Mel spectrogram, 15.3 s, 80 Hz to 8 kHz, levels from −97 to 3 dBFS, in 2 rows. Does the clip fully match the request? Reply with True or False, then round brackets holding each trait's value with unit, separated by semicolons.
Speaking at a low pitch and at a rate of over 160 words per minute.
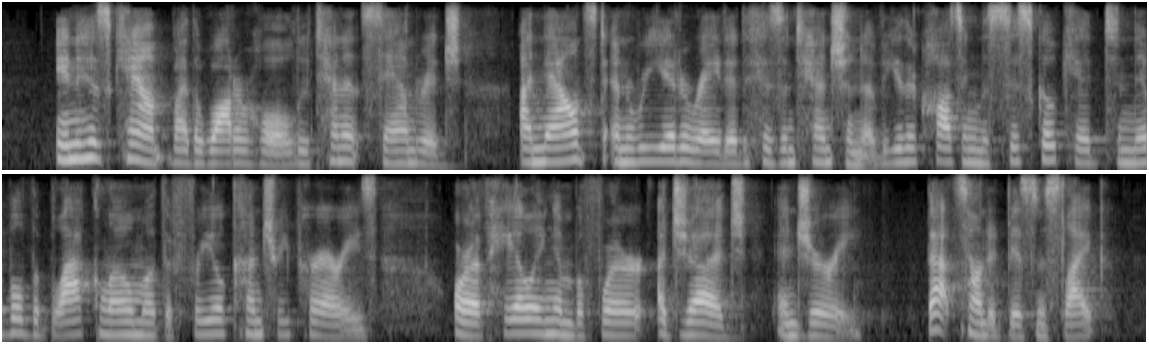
False (185 Hz; 170 wpm)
